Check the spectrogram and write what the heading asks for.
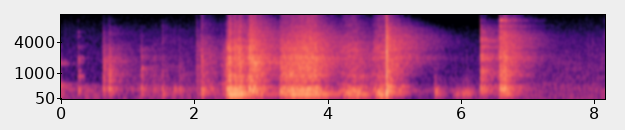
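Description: Cordless Makita 18V impact driver running a nut off a mower's belt-tensioner bolt: one run of about two seconds, then two short bursts near the end, with a few clicks of the socket and wrench between.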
